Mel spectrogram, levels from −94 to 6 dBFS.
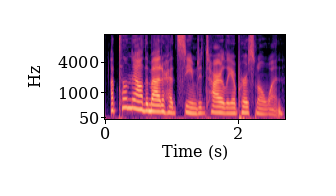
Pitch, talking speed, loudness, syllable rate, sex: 200 Hz, 245 wpm, -16 LUFS, 7.5 syllables/s, female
